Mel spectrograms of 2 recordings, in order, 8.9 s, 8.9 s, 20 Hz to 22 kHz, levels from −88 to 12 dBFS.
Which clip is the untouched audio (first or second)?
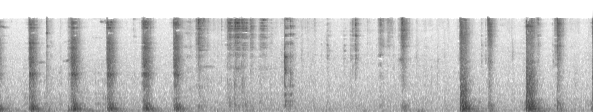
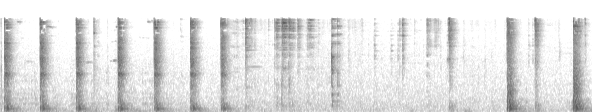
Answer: second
